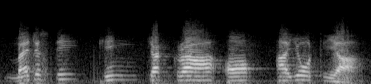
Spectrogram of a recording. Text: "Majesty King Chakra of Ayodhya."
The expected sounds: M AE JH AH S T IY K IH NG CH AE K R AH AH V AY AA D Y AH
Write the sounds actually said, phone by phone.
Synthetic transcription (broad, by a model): M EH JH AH S T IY K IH NG CH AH K R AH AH F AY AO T Y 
